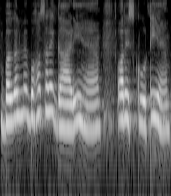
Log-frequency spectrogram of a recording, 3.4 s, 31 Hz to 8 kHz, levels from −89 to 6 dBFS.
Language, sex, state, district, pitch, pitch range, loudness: Hindi, female, Jharkhand, Garhwa, 255 Hz, 225-285 Hz, -17 LUFS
